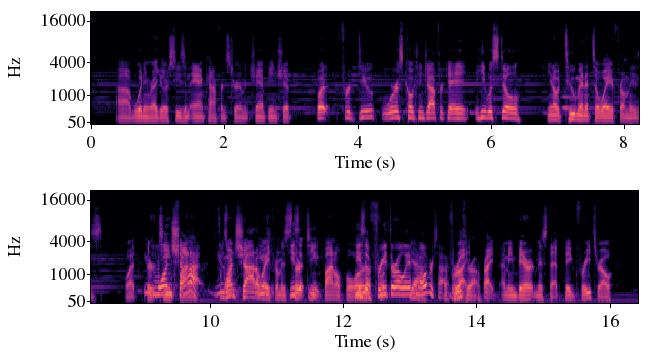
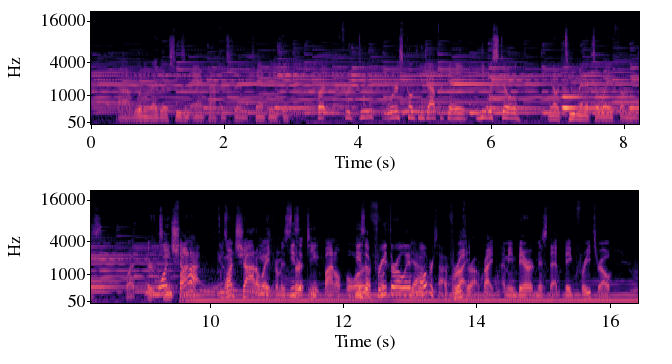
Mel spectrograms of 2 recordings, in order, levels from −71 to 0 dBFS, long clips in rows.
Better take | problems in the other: first | background music; loud; throughout; 1 dB below the speech; faint in the first

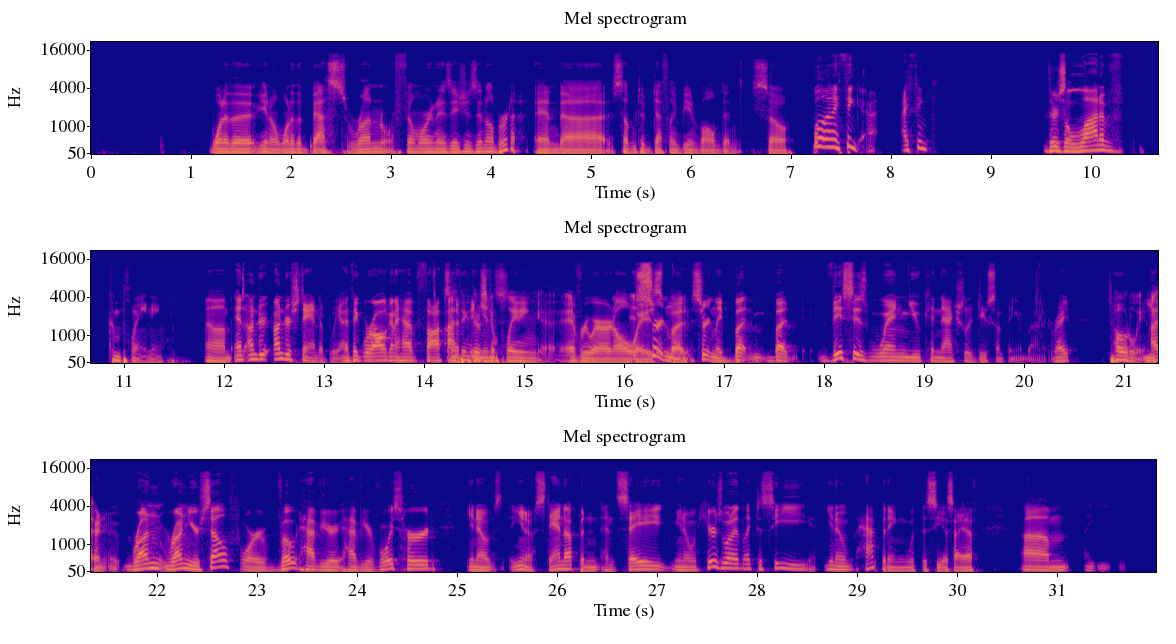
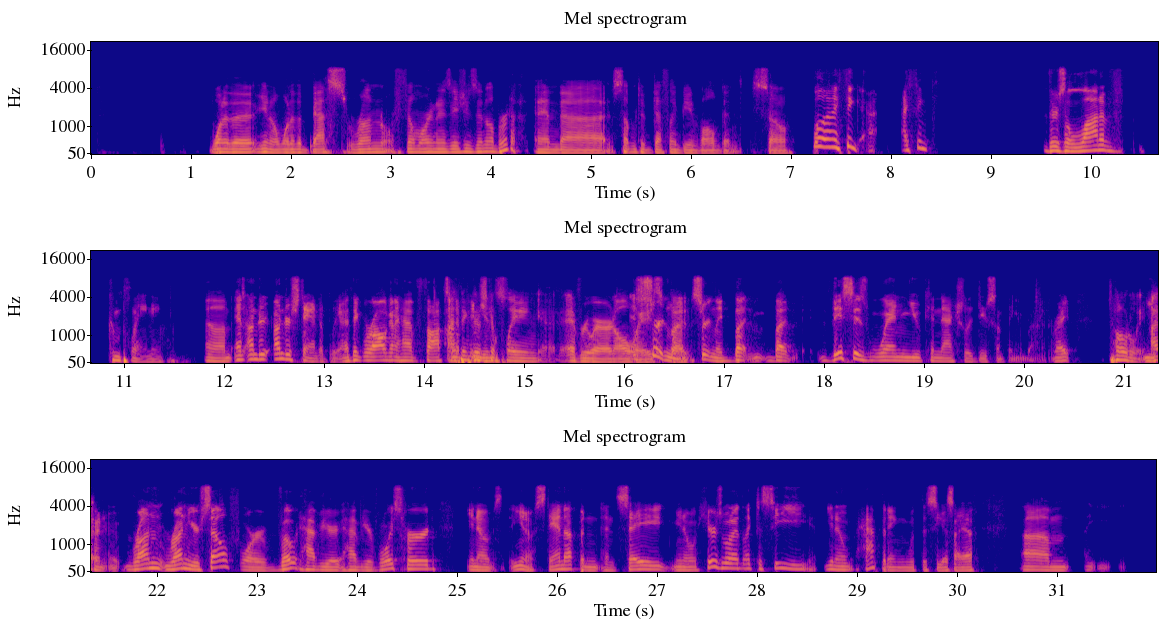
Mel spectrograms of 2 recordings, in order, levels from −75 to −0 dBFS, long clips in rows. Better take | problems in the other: first | garbled, watery; badly; nothing above 8 kHz

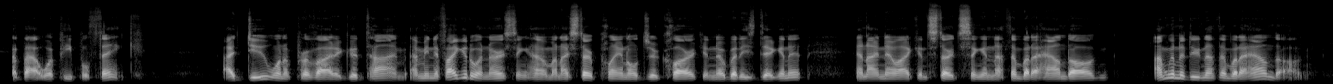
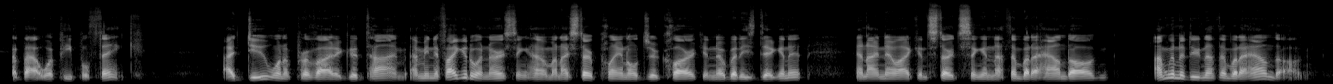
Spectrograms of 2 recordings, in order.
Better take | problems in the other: neither | thin; very; fading below 300 Hz; the same in both

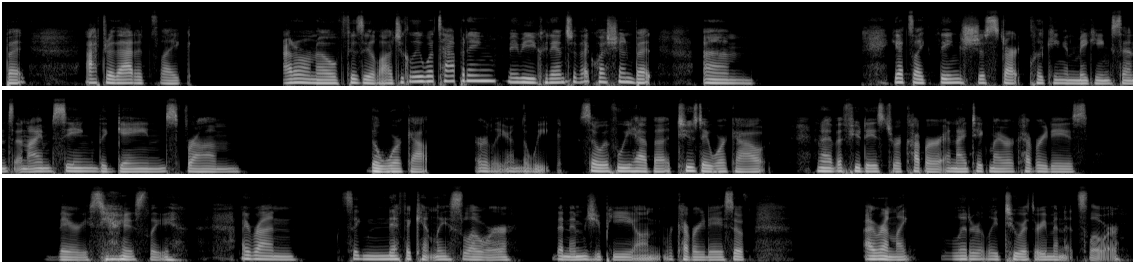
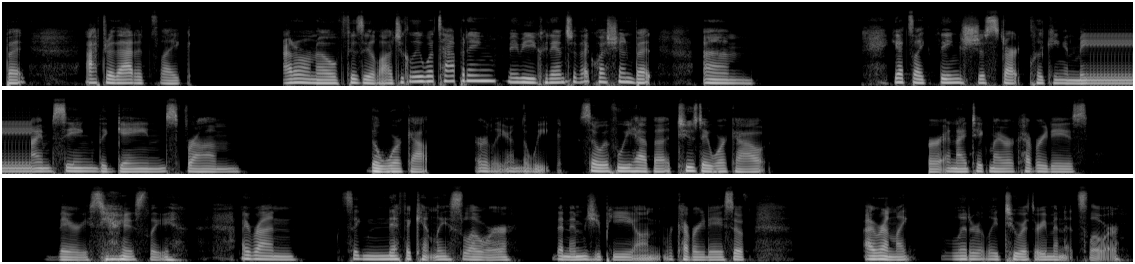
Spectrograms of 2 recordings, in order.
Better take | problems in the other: first | audio freezing; at 11 s for 1 s and at 19 s for 1.5 s

